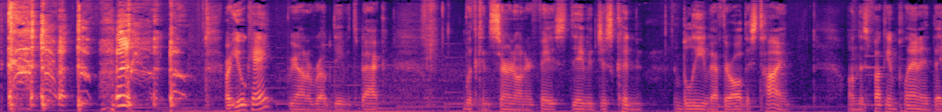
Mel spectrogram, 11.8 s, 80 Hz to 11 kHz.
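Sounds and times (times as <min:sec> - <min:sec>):
man coughing violently: 0:00.0 - 0:02.7
speech: 0:00.8 - 0:01.8, 0:02.8 - 0:04.9, 0:05.8 - 0:10.0, 0:10.6 - 0:11.7.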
